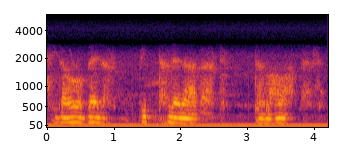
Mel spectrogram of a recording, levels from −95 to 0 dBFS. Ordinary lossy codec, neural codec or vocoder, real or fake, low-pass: none; none; real; 5.4 kHz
